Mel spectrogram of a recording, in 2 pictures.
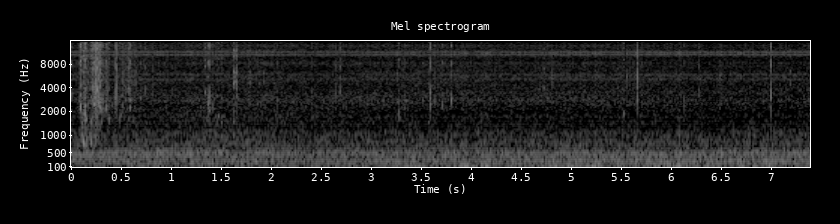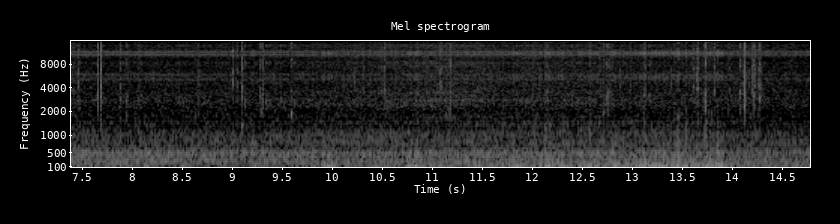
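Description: Wind buffeting an action camera's microphone: a steady low rumble that grows gustier over the last few seconds, with a few faint clicks from handling.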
